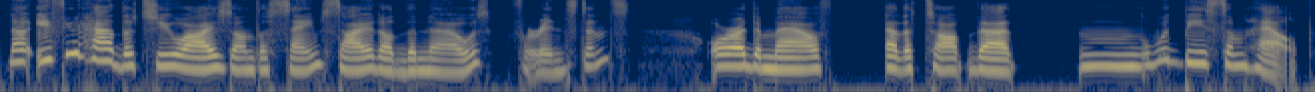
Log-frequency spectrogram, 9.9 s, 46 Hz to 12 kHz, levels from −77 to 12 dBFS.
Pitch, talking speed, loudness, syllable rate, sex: 215 Hz, 150 wpm, -19 LUFS, 3.7 syllables/s, female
